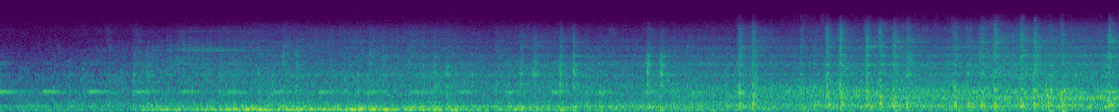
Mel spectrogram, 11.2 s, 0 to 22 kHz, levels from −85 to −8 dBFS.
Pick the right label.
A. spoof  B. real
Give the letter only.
A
